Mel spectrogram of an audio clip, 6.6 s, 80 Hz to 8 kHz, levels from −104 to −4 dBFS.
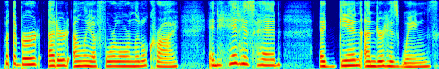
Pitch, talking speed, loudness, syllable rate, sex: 220 Hz, 155 wpm, -17 LUFS, 4.6 syllables/s, female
